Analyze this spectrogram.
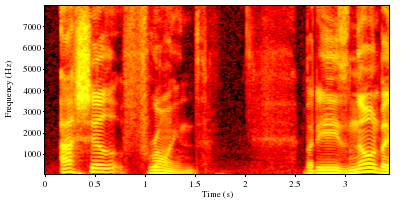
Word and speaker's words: Asher: is the way the that's the ashkanazi the Polish ashkanazi way of pronouncing the name Asher aser is one of the 12 tribes but it's pronounced as user and he was known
